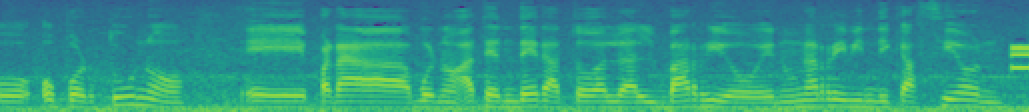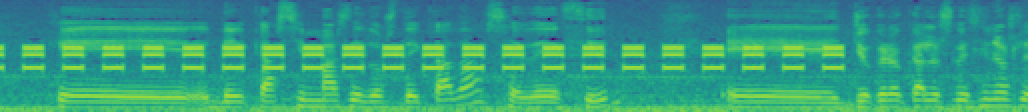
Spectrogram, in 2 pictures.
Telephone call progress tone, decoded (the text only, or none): off-hook warning tone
